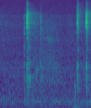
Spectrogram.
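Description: A computer keyboard tapped twice in quick pairs during a Ctrl+V paste, light close clicks that are fairly faint against a quiet background.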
